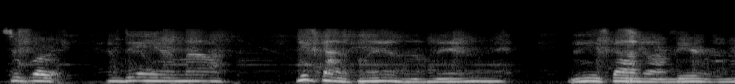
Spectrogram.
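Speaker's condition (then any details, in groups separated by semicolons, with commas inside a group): Brain injury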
